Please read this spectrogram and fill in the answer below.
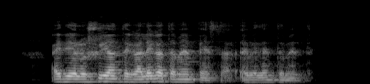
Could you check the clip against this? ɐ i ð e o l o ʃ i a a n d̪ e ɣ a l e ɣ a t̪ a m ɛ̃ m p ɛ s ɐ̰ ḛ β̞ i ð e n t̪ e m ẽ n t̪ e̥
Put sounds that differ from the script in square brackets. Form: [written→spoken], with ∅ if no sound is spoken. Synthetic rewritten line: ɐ i ð e o l o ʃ i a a n [d̪→t̪] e ɣ a l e ɣ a t̪ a m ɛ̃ m p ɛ s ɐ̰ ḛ β̞ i ð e n t̪ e m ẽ n t̪ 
